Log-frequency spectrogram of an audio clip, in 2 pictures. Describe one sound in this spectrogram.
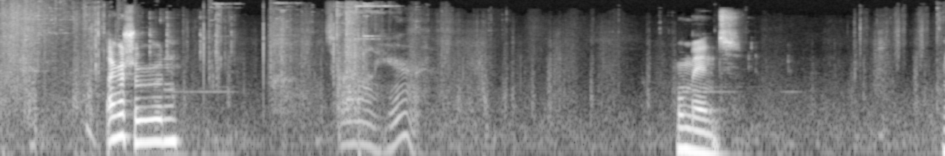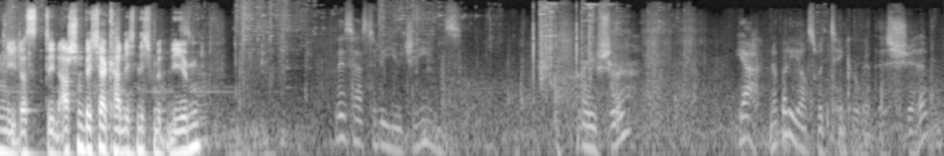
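A young woman speaks quietly and calmly.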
